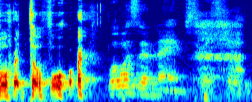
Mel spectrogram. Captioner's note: laughing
